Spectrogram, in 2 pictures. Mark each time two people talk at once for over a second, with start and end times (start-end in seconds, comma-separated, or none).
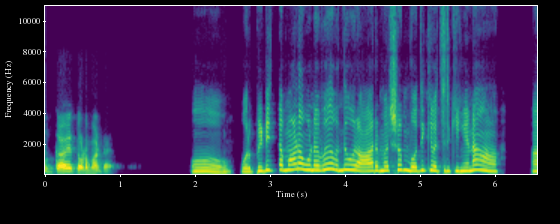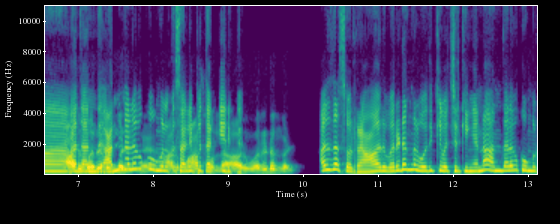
6.9-9.2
